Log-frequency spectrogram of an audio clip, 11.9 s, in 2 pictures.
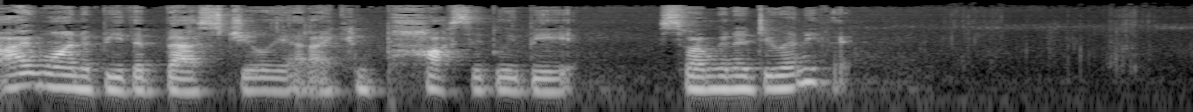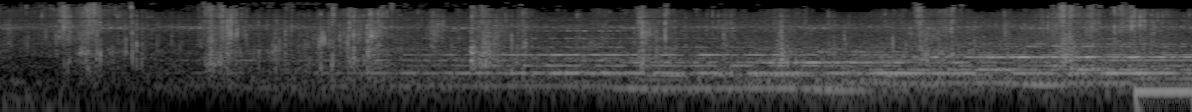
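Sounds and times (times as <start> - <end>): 
speech: 0.0 - 4.4
footsteps on a gravel and stone ramp in the woods at night: 4.6 - 11.9.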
